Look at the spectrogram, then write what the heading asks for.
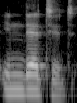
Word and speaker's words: indebted: look at this here indebted here b is silent indebted indebted to somebody for something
